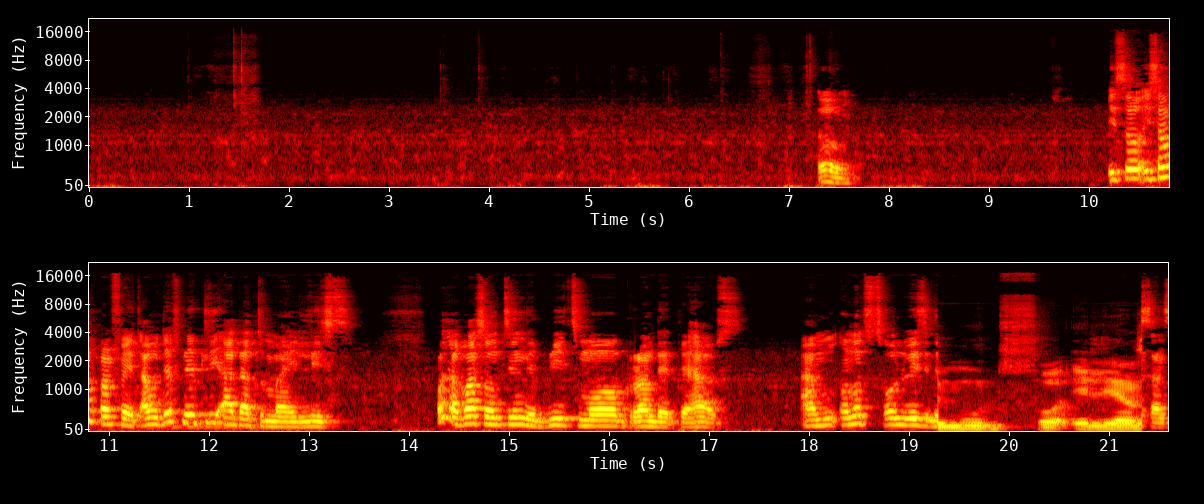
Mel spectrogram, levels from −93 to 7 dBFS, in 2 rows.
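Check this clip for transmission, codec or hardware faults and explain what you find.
One fault stands out: a stretch of stereo read as mono near the end of the speech.

From 19.29 to 21.33 s, right after "always in", interleaved left and right samples are read as a single channel, so the speech plays at 0.5x speed and 12 semitones low. A faint mirrored copy in the upper spectrum sets it apart from a plain slowdown.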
